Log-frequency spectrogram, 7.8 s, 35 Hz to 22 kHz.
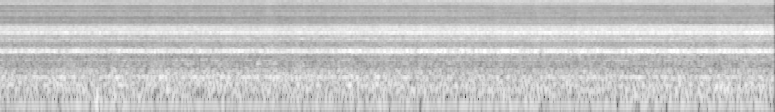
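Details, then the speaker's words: Coleman 502 camp stove after restoration (parts cleaned in vinegar, check valve reinstalled, generator preheated with carb cleaner): even, steady hissing roar with no sputter or pulsing, pretty blue flame; burner running clean and healthy. "oh yeah she's running pretty"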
